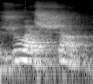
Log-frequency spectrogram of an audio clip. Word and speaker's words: Joachim: Je fais exprès de dire Joachim du Bellay parce que souvent on prononce mal. C'est un français, hein, les CH se prononcent CH.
